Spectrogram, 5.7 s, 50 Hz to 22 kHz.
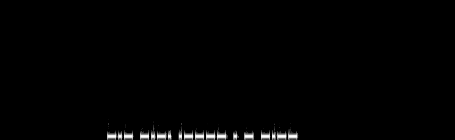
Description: Morse code, heard as a keyed tone, about 36 wpm, 700 Hz. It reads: KC1ETY
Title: USA Call Signs - 6 Characters - Repeated 3x - 35wpm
